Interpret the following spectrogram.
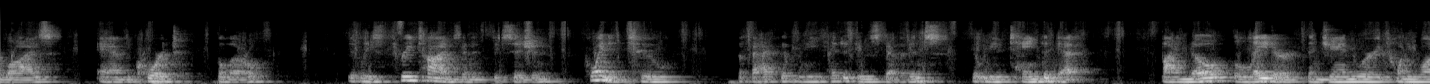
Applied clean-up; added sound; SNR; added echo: neural separator model SepFormer DNS4.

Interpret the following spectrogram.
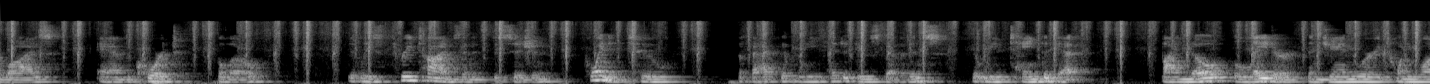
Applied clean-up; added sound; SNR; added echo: none; Rattle (instrument); 9 dB; reverberation time 1.2 s.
